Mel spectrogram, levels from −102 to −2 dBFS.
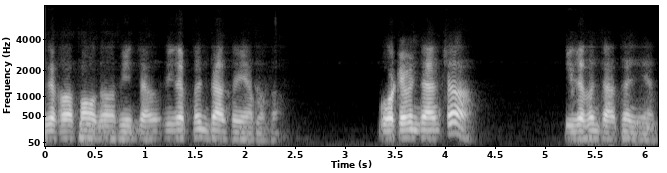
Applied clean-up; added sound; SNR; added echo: neural mask model DeepFilterNet 3.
